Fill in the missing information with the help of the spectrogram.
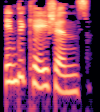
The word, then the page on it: indications: British English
